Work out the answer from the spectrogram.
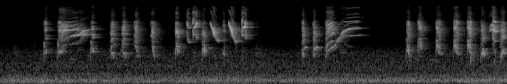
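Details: Hooded siskin singing while held in the hand: bursts of rapid, high twittering notes with quick rising and falling sweeps, broken by short pauses, over a faint low background hum.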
